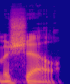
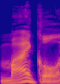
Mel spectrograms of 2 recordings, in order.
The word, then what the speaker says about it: Michael: and again this girl was adamant it was pronounced Michelle mom Bemus said something along the lines of it's literally a name from the Bible it's pronounced Michael and has been for thousands of years the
